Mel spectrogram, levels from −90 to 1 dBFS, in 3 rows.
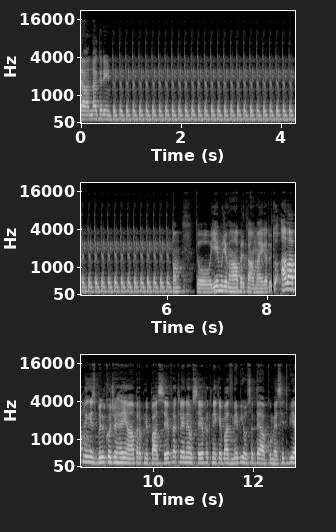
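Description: From 0.67 s to 6.11 s the audio falls into a broken-record loop. A fragment of about 131 ms plays back to back 42 times, giving a rapid, mechanical stutter, and whatever should have sounded in those five-odd seconds never arrives. On a waveform the stretch shows one identical tile copied end to end. A spectrogram shows the same narrow block repeating every 0.13 s, like vertical stripes. The likely cause is a stalled player, encoder or stream re-sending its last buffered piece.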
